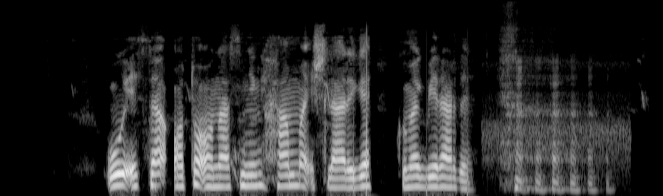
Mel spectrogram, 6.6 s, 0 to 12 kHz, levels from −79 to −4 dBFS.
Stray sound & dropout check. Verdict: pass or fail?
fail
